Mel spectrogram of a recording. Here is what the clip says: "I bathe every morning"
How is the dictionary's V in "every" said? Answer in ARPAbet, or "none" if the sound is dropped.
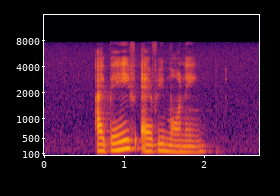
V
